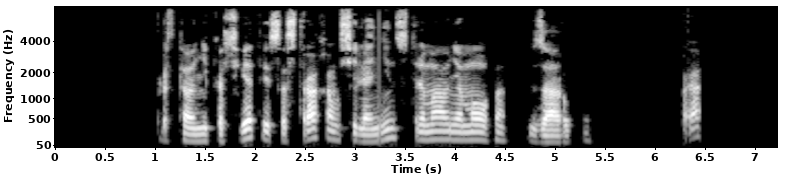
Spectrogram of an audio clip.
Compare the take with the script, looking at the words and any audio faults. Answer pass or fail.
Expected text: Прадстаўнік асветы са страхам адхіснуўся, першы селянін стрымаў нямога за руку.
fail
